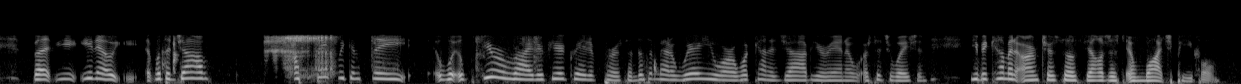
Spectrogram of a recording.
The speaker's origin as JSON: {"language": "English", "region": "the South", "country": "United States", "tie": "born or raised there", "said": "I mean, with my accent, you know I've got to have grown up here, right, in the South."}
